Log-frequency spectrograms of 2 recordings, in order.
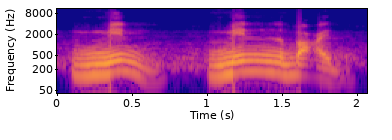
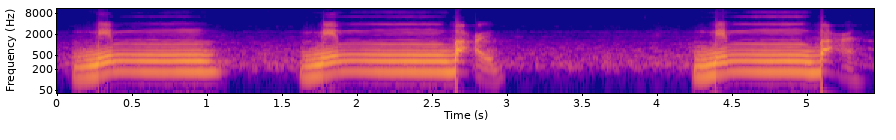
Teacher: Now we are pulling or elongating the sound because iqlab is taking place, and therefore we must do ikhfa. We change the noon sakin, the sound of this, into a mim, and we do ikhfa.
